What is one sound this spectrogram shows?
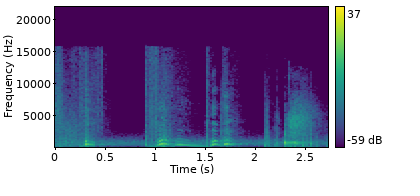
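Short bouncy jump sounds chirp and swoop in pitch.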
